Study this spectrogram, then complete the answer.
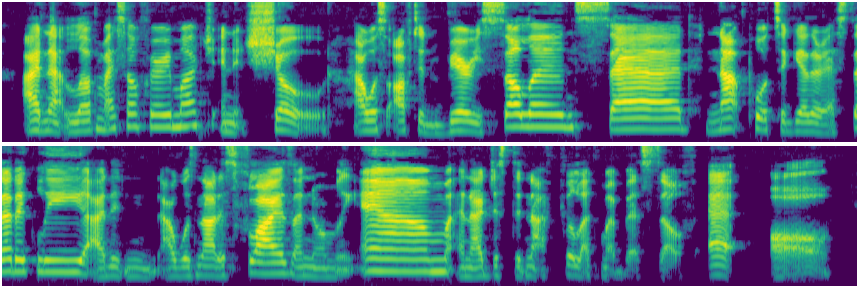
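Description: Over a quiet background, a woman talks at a moderate pace with hardly any pauses, in an ordinary speaking voice. Her pitch sits in the middle of her range and her intonation is lively. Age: 30s. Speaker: podcast host and public health communicator. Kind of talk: solo podcast monologue.

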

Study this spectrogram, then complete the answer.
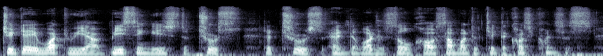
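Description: A man talks with hardly any pauses, ordinary pitch variation and a somewhat breathy voice. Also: fairly high pitch for a man, moderate pace. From Malaysia. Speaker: former political prisoner, author. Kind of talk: interview testimony. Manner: halting.

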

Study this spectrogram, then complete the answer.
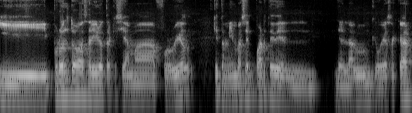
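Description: A man's normal speaking voice, fairly low in pitch, with fairly even intonation and a fairly slow pace. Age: 20s. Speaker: rapper. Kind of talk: interview.

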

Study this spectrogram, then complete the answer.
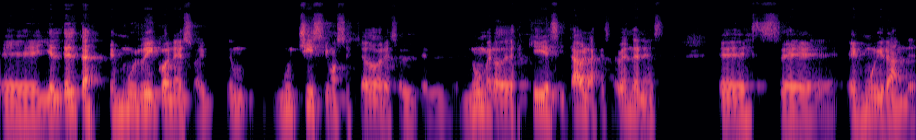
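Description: Somewhat breathy, a man speaks at a fairly slow pace and medium pitch, with fairly even intonation and big swings in loudness. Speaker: sports federation president. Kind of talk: radio interview. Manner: halting, many repetitions.

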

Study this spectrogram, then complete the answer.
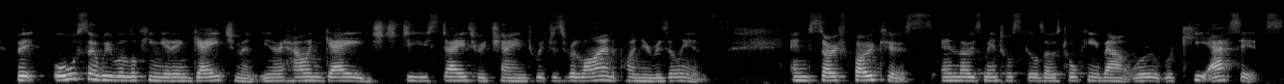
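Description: In a normal speaking voice, a woman talks at a moderate pace with fairly low pitch and fairly even intonation against a quiet background. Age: 50s. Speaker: sports leadership coach. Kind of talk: interview.

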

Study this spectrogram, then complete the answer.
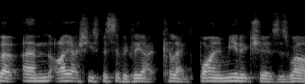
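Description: A man with an English accent talks in a fairly high pitch. The background is quiet. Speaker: podcast host.

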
